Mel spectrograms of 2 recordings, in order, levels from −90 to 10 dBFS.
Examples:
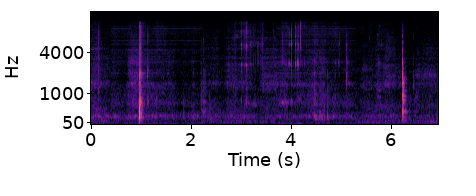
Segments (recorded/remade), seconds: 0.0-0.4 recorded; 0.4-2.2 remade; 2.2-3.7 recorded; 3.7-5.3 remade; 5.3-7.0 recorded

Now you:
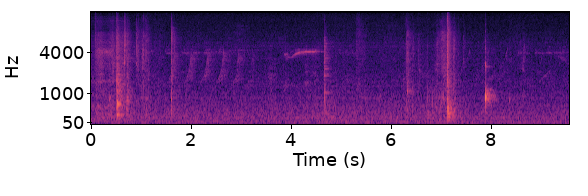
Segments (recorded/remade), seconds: 0.0-0.7 remade; 0.7-9.6 recorded

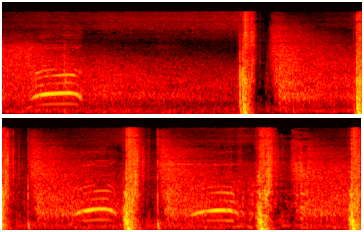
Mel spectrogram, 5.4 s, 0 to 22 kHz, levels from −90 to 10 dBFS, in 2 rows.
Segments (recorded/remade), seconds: 0.0-4.4 recorded; 4.4-5.0 remade; 5.0-5.4 recorded

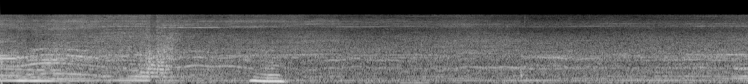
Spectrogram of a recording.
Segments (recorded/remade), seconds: 0.0-1.0 remade; 1.0-2.3 recorded; 2.3-3.4 remade; 3.4-4.4 recorded; 4.4-5.2 remade; 5.2-7.5 recorded

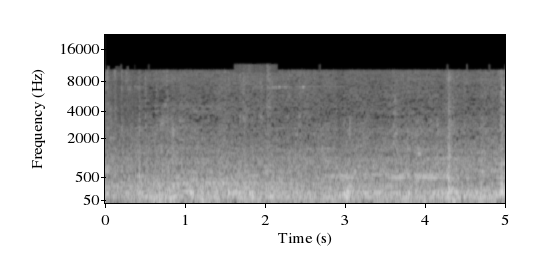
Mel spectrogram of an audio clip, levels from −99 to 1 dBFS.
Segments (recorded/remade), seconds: 0.0-2.5 recorded; 2.5-3.0 remade; 3.0-5.0 recorded

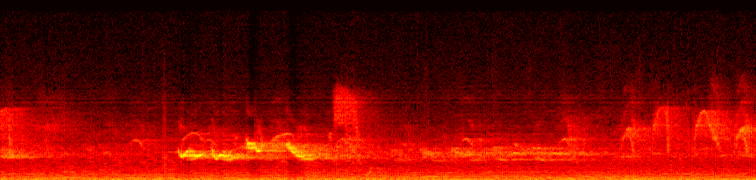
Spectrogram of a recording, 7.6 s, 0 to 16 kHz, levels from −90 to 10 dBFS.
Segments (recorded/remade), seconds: 0.0-7.6 remade

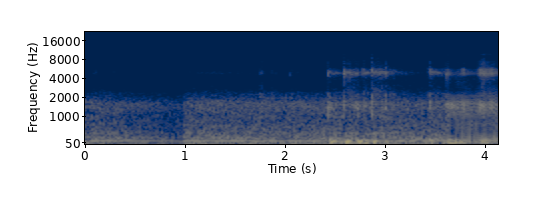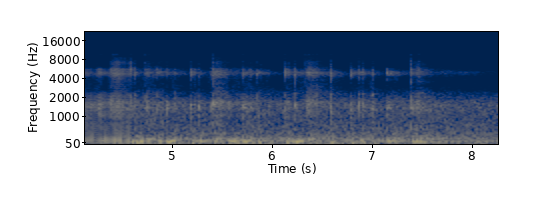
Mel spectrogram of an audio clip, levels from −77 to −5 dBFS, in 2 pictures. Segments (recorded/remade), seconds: 0.0-3.6 recorded; 3.6-4.6 remade; 4.6-8.3 recorded

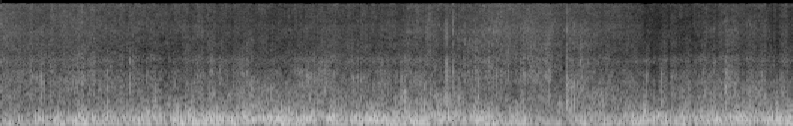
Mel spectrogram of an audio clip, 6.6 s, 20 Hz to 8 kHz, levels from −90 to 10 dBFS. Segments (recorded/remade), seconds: 0.0-0.6 remade; 0.6-1.5 recorded; 1.5-3.7 remade; 3.7-4.2 recorded; 4.2-6.6 remade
